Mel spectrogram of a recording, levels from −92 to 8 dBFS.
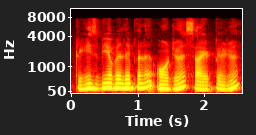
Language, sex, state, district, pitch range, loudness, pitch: Hindi, male, Chandigarh, Chandigarh, 120-145 Hz, -16 LUFS, 140 Hz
